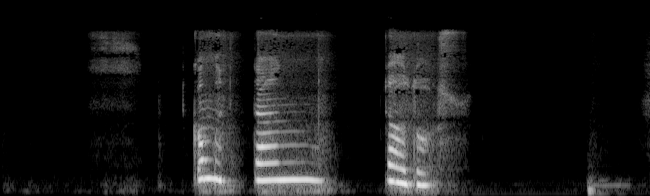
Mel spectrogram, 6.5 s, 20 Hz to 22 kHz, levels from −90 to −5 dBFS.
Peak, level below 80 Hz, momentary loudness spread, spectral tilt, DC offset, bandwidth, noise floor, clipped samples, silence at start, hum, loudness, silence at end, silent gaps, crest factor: -6 dBFS; -68 dBFS; 20 LU; -5 dB/octave; under 0.1%; 12 kHz; -80 dBFS; under 0.1%; 1.95 s; none; -20 LUFS; 0.55 s; none; 18 dB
